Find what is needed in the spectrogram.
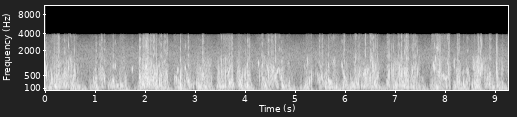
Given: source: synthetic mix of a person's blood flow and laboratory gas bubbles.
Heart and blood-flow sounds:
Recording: Doppler ultrasound of blood flow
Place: precordium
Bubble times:
0.00-0.65 s: bubbles
0.92-1.68 s: bubbles
1.72-1.79 s: bubbles
1.88-2.50 s: bubbles
2.56-3.36 s: bubbles
3.42-4.18 s: bubbles
4.23-4.93 s: bubbles
5.15-5.38 s: bubbles
5.42-5.89 s: bubbles
5.92-6.71 s: bubbles
6.81-7.50 s: bubbles
7.72-8.13 s: bubbles
8.16-9.19 s: bubbles
From the record:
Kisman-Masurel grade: 444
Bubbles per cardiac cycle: continuous sound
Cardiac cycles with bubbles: 100%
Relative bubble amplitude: maximal (0.775 to 0.999)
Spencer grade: 4 (maximum detectable bubble signal sounding continuously throughout systole and diastole of every cardiac period, and overriding the amplitude of the normal cardiac signals)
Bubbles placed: anywhere in the cardiac cycle

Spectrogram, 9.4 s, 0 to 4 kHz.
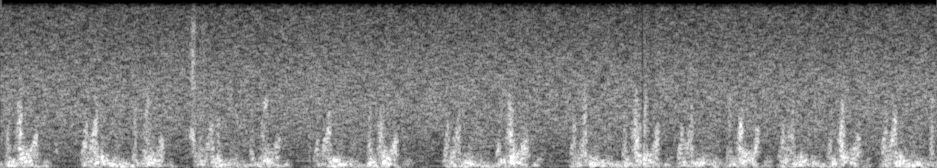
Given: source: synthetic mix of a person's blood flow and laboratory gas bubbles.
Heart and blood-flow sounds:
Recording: Doppler ultrasound of blood flow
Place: precordium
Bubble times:
1.88-2.06 s: bubbles
From the record:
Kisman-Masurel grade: 111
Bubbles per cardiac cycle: 1 to 2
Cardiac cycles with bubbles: 1 to 10%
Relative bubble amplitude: barely perceptible (0.100 to 0.250)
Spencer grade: 1 (occasional bubble signal discernible with the cardiac motion signal, with majority of cardiac periods free of bubbles)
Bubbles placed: only in the low amplitude regions of the cardiac cycle

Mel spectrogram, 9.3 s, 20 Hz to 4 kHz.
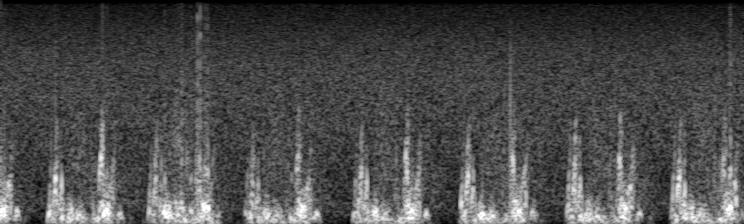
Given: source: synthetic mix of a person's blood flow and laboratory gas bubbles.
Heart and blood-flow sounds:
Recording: Doppler ultrasound of blood flow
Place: precordium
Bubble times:
0.00-0.05 s: bubbles
2.13-2.55 s: bubbles
From the record:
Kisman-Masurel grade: 112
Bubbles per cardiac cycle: 1 to 2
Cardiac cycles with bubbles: 1 to 10%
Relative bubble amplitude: moderate (0.250 to 0.450)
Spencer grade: 1 (occasional bubble signal discernible with the cardiac motion signal, with majority of cardiac periods free of bubbles)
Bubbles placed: anywhere in the cardiac cycle

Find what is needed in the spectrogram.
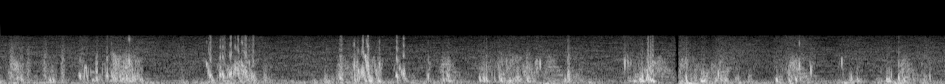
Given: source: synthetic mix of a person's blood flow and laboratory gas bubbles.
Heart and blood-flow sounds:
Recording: Doppler ultrasound of blood flow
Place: subclavian vein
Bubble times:
0.12-0.24 s: bubbles
0.47-0.57 s: bubbles
0.77-1.46 s: bubbles
2.04-2.73 s: bubbles
3.35-3.44 s: bubbles
3.48-3.85 s: bubbles
3.93-4.10 s: bubbles
4.25-4.33 s: bubbles
4.41-4.56 s: bubbles
4.76-5.50 s: bubbles
5.62-5.84 s: bubbles
6.21-6.59 s: bubbles
6.83-7.32 s: bubbles
7.73-8.04 s: bubbles
8.08-8.16 s: bubbles
8.38-8.46 s: bubbles
8.48-8.64 s: bubbles
8.78-9.35 s: bubbles
From the record:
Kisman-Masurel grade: 333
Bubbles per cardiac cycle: rolling drumbeat, 9 or more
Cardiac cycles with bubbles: 50 to 99%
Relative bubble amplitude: loud (0.450 to 0.775)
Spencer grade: 3 (all of the cardiac periods contain showers or single bubble signals, but not dominating or overriding the cardiac motion signals)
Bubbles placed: anywhere in the cardiac cycle

